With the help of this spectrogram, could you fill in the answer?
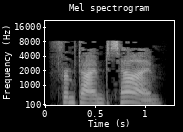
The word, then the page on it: from time to time: British English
